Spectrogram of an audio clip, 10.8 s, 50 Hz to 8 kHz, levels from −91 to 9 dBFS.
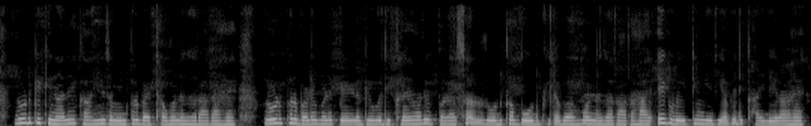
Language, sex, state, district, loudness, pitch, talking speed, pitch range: Hindi, female, Chhattisgarh, Kabirdham, -33 LUFS, 215 Hz, 240 wpm, 210-230 Hz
